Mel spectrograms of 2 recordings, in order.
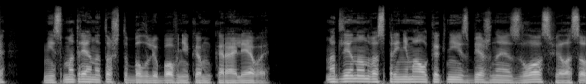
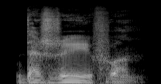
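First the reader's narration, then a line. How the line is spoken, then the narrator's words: Grumbling reply. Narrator (Russian): проворчал в ответ покровитель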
